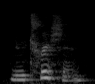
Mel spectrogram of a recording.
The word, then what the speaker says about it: nutrition: and next we have nutrition with stress on the second syllable nutrition nutrition and this is the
